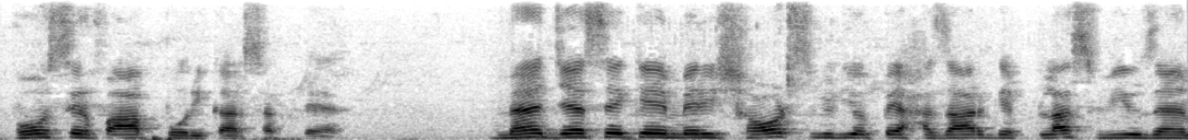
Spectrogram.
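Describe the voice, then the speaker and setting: Man from Punjab in Pakistan, vlogger, earnest rambling chat, a bit high-pitched, faint background hum. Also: rough recording. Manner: earnest, rambling, heavy use of the filler "jo hai". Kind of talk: casual talk to camera.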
